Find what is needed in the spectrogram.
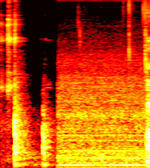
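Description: Samsung microwave oven starting up after a click and then running with a steady hum, about three-quarters of a second in.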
